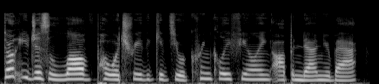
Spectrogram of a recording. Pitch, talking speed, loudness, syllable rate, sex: 225 Hz, 255 wpm, -19 LUFS, 5.6 syllables/s, female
